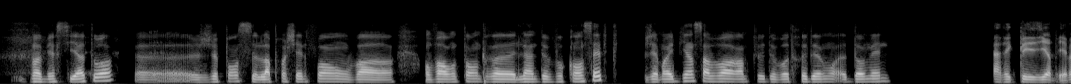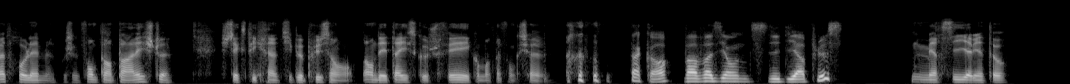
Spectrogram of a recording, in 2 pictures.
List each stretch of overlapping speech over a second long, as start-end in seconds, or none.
none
